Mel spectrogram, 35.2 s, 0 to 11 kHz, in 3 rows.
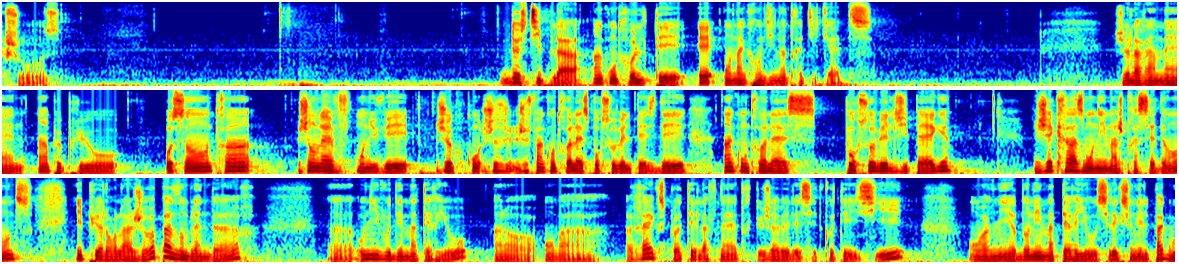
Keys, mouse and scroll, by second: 30.0 click.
